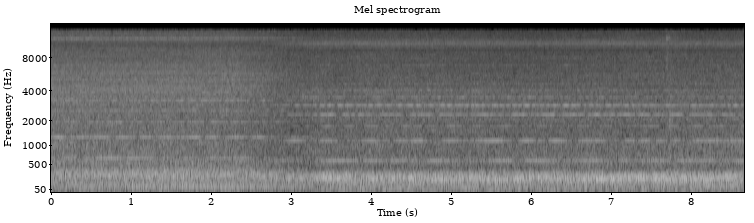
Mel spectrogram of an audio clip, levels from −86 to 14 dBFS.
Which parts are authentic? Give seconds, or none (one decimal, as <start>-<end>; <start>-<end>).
0.0-8.7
